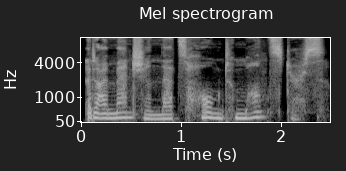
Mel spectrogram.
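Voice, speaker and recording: Serious fbi agent lady from a horror game, bit husky, super dry studio sound, focused and kinda talking to herself. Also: fairly low pitch, steady tone, unhurried, dry recording. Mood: hushed, tense. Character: determined, level-headed female FBI agent investigating supernatural horror. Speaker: video game voice actress. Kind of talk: dramatic video game voice lines.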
